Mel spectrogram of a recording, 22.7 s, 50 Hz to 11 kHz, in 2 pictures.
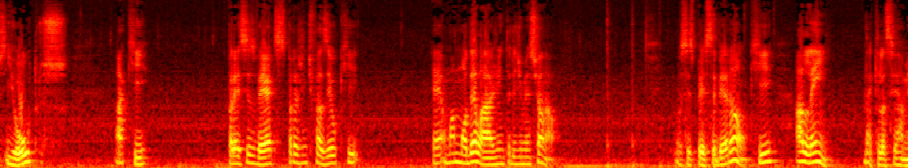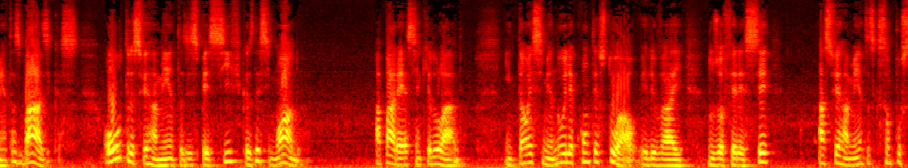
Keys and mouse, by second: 0.7 shift+click, 1.4 g, 2.5 click, 2.6 g, 3.8 click, 4.0 g, 5.0 click, 5.2 g, 7.6 ctrl+z, 7.9 ctrl+z, 8.2 ctrl+z, 8.6 ctrl+z, 8.9 ctrl+z, 9.3 ctrl+z, 9.7 ctrl+z.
